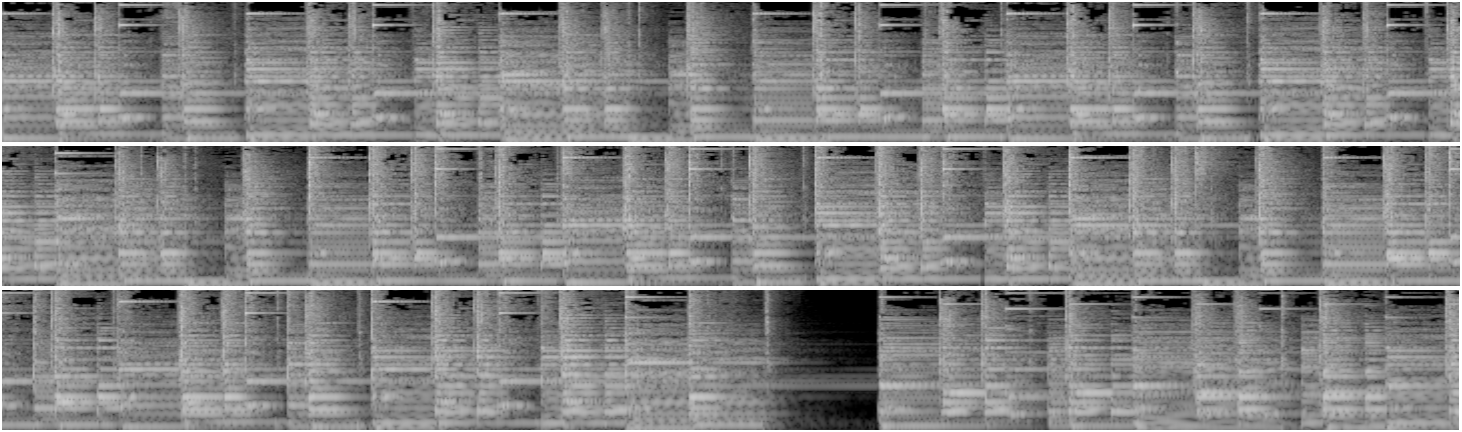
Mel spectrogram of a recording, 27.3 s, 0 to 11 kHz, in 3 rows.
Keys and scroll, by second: 5.9 ctrl+z.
